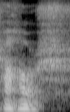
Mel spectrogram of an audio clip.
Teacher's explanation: যেমন সাহস, এই যে শব্দটি, এখানে দন্তস্ব, দুটো দন্তস্বই কিন্তু তালব্য স এর মতো উচ্চারিত হলো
